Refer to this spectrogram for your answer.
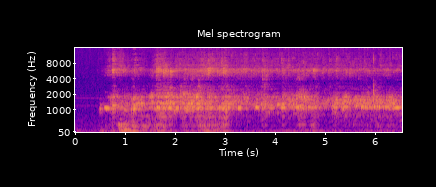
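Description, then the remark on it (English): A toilet flushes, a loud rushing surge of water that swirls steadily for several seconds without fading, with no voices over it. “So let's flush down Alabama.”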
